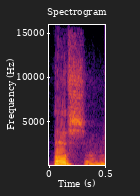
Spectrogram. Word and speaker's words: Osome: Am I pronouncing it right? Osome? Awesome. Or do you Yes. pronounce it like awesome, like awesome? No, it's like how you should feel when you use our services. You should feel awesome.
